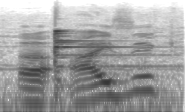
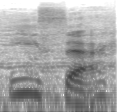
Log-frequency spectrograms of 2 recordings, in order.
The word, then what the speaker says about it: Isak: I was so bad last episode that I mispronounced Isaac, and it's Isak.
